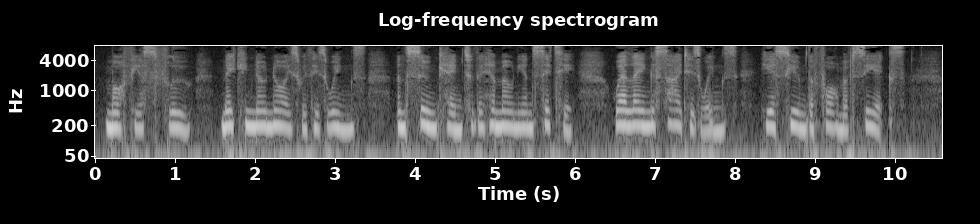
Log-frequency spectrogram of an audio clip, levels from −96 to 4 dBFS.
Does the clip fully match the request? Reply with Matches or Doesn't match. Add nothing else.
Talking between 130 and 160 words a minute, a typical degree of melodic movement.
Doesn't match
